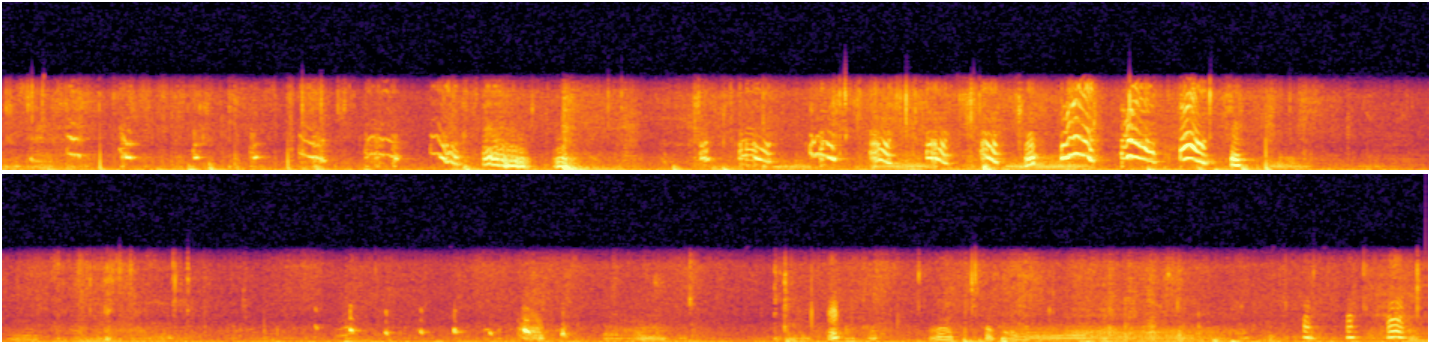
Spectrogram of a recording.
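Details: Twenty-day-old Boston Lab puppies at play, giving rapid bursts of little growls mixed with squeaky whimpers, densest in the first half, then quieter wavering growls amid rustling and scuffling.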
